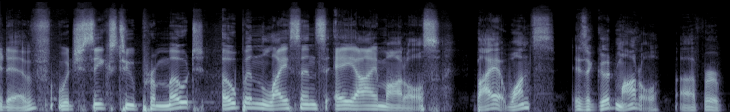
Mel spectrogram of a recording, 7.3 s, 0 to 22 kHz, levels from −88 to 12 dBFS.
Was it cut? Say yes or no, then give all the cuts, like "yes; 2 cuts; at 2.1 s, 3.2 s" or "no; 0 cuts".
yes; 1 cut; at 4.6 s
